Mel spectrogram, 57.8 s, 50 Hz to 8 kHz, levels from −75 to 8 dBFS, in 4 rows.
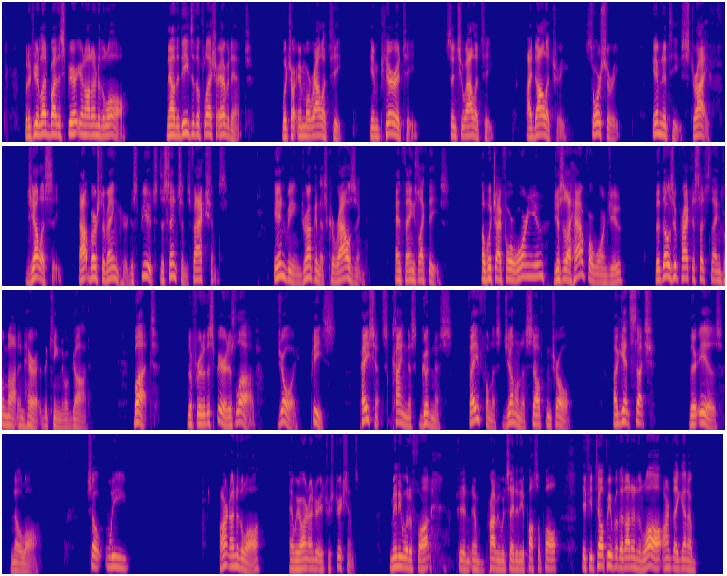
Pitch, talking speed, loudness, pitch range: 150 Hz, 130 wpm, -21 LUFS, 130-170 Hz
